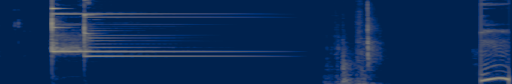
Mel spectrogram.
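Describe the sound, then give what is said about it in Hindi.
A two-tone doorbell chime rings and slowly fades, then a short clatter of a house door being unlatched and quickly opened. A voice starts speaking right at the end. “दरवाज़ा तो जल्दी खोल दिया”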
